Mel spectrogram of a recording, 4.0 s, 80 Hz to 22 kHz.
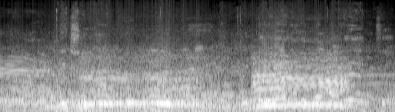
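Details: At a Tangail cattle market on 20 August, Sahiwal bull calves low twice: a long, steady moo, then a second, louder and harsher bellow that slides slightly downward, with buyers and sellers talking in the background.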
